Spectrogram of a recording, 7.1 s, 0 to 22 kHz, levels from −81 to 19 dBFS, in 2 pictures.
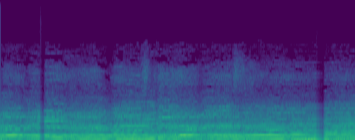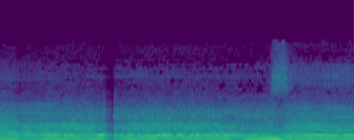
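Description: At 0.39 to 0.47 s there is a short concealed packet loss. About 40 ms of audio never arrived in time. The receiver extended the preceding sound to cover the hole, then blended back. It comes across as a brief smear in the sound.

A burst of packet loss follows at 3.16 to 3.26 s, and another at 4.59 to 4.71 s. Each time, about 80 ms went missing. The receiver stretched the last sound and let it fade out. Playback then jumps ahead, skipping that stretch.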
